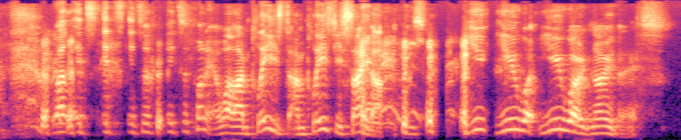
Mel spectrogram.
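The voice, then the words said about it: Northern English accent. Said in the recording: “makes me sound really important when you say it in a British accent... I'm from the north of England”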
